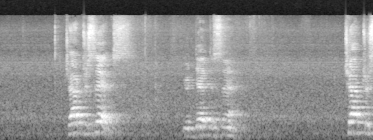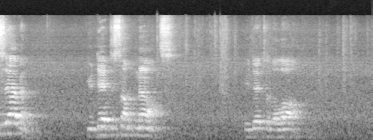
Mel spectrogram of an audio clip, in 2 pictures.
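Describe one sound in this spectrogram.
An older man speaks in bursts to a room, pausing between phrases.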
